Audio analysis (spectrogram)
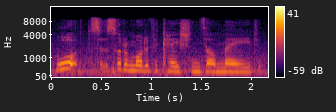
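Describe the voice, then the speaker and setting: A woman interviewing a sailing coach outdoors in a park, asking clear, direct questions. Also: fairly high pitch, moderate pace, warm tone, a little hiss or hum.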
